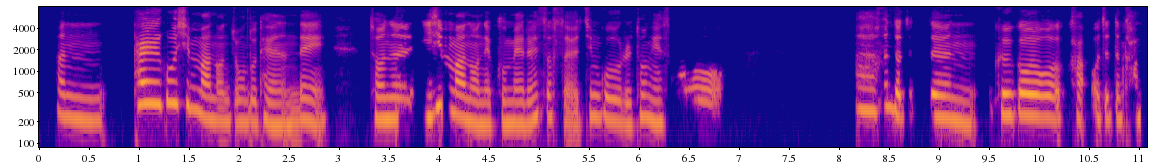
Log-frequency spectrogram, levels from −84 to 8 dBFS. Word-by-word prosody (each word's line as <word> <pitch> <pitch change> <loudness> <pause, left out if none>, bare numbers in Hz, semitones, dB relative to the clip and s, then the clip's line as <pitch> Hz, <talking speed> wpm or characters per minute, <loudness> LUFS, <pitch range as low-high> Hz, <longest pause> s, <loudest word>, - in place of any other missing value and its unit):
한 220 -4 -3 0.3
800,000-900,000 350 - +4
원 200 - -3
정도 195 0 -5
되는데 185 +1 -2 0.4
저는 215 -1 +1 0.2
200,000 240 -2 +2
원에 185 -2 -1
구매를 185 +1 -3
했었어요, 235 0 -5
친구를 210 -6 -3
통해서. 205 -4 -4 1.8
아, 285 -2 -1
근데 315 -5 +3
어쨌든 225 -5 0 0.2
그거 245 -2 +5
가 - - -5
어쨌든 220 -1 -5
가 220 - -12
225 Hz, 200 characters per minute, -21 LUFS, 195-245 Hz, 1.8 s, 그거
